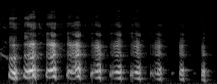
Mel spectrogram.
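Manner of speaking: high, loud giggle; high laugh. Real, not acted. Streamer laughing hard at the egg carton memes. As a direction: let the laugh burst out.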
